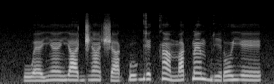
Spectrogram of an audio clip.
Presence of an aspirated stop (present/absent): absent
